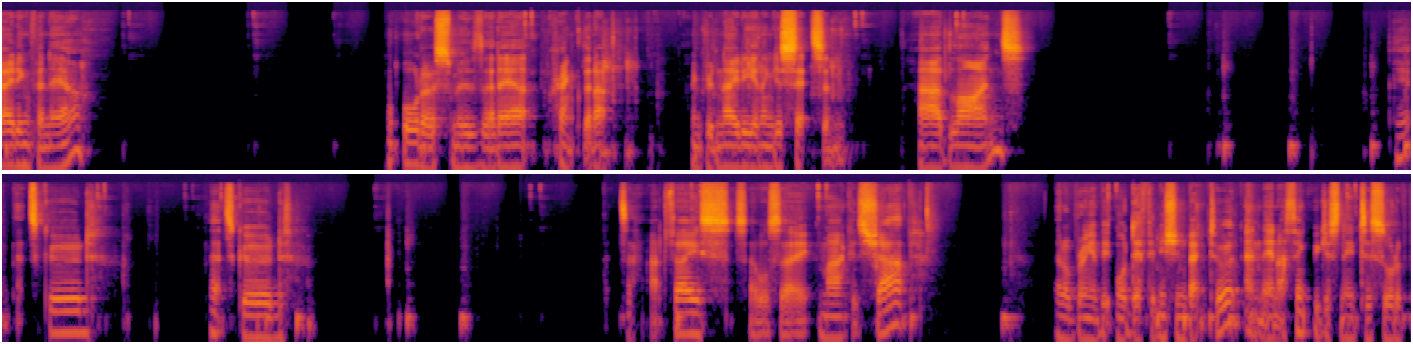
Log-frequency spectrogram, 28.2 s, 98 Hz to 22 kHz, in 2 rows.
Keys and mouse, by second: 0.0 click, 2.5 click, 3.3 click, 5.4-6.9 drag, 7.1 Tab, 7.5 z, 8.1 3, 8.3 2, 8.6 alt+click, 12.2 middle click, 13.7 middle click, 16.0 shift+click, 16.7 middle click, 16.9 middle click, 17.8 shift+click, 18.1 middle click, 19.4 alt+shift+click, 20.3 middle click, 21.0-22.9 right drag, 22.9 Tab, 23.2 middle click, 25.1 click, 25.6 middle click, 26.2 shift+click, 26.6 Tab, 27.5 click.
